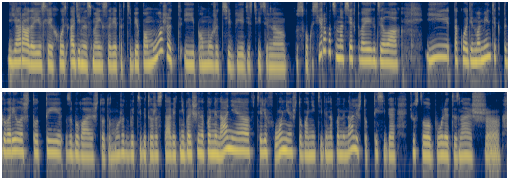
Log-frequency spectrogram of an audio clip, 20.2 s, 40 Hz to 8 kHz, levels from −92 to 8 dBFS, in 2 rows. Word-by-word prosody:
Я 200 0 +3
рада, 200 -4 +5
если 175 0 +1
хоть 175 +1 -1
1 190 -2 +3
из 165 +1 0
моих 165 -2 +1
советов 165 +1 -2
тебе 175 0 -2
поможет, 215 - +1
и 175 -2 +1
поможет 170 -1 -2
тебе 160 -1 -3
действительно 155 -2 -5 0.2
сфокусироваться 295 - -2
на 255 -2 +5
всех 245 -1 +1
твоих 215 -2 +2
делах. 195 -3 +1 0.5
И 265 +2 +2
такой 225 0 +2
один 205 0 +3
моментик: 255 +5 +4
ты 215 - -3
говорила, 205 0 +4
что 190 -1 -4
ты 190 0 -1
забываешь 160 -3 -3
что-то. 155 +1 -8
Может 170 +3 -3
быть, 170 0 -5
тебе 170 -1 -4
тоже 170 0 -3
ставить 170 +1 -3
небольшие 180 +2 +2
напоминания 205 +4 +4
в 200 +1 -21
телефоне, 200 +1 +2
чтобы 175 -3 -6
они 170 0 -1
тебе 170 0 -7
напоминали, 175 +7 -1
чтоб 190 -6 -10
ты 180 - -7
себя 165 -2 -4 0.3
чувствовала 180 -4 0
более, 165 +1 0
ты 160 - -9
знаешь, 160 -1 -5
э, - - -4
180 Hz, 150 wpm, -21 LUFS, 170-205 Hz, 0.5 s, рада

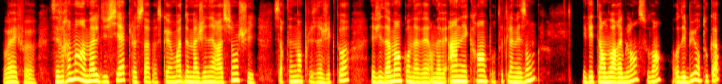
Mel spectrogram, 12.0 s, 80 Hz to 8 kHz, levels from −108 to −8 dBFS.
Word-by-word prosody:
Ouais 165 +4 +1
il - - -2
faut - - -9 0.4
c'est 175 - -2
vraiment 235 +9 +3
un 205 - +6
mal 200 +2 +5
du 175 -2 -4
siècle 210 0 -1
ça, 165 +1 -2
parce 150 -2 -11
que, 175 - -4
moi, 175 +2 0
de 175 +1 -1
ma 165 -1 +2
génération, 165 +5 +1
je 225 - -6
suis 145 -5 -6 0.3
certainement 180 +1 -1
plus 170 -5 -10
âgée 145 -2 -4
que - - -24
toi. 210 +4 -1 0.3
Évidemment 170 +3 +3
qu'on 180 -4 -2
avait 155 0 -1
on - - 0
avait 150 0 0
1 185 +1 +5
écran 190 +1 +2
pour 180 -2 -12
toute 195 +2 -9
la 175 - 0
maison. 185 - +1 0.8
Il 170 0 -2
était 170 -1 +1
en 160 0 +5
noir 165 -1 +4
et 160 - +4
blanc 185 +9 0
souvent, 190 -1 -4 0.2
au 170 - -2
début, 170 +6 +1
en 225 -3 0
tout 190 -2 -7
cas 220 - -3
175 Hz, 230 wpm, -23 LUFS, 160-195 Hz, 0.8 s, un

